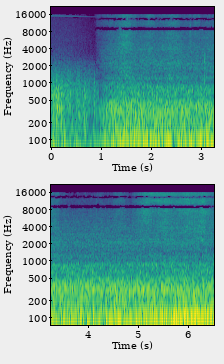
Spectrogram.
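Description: A vehicle engine rumbles low and steady.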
